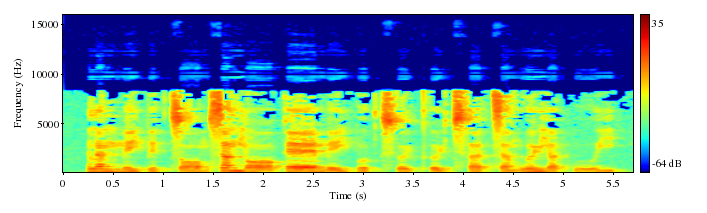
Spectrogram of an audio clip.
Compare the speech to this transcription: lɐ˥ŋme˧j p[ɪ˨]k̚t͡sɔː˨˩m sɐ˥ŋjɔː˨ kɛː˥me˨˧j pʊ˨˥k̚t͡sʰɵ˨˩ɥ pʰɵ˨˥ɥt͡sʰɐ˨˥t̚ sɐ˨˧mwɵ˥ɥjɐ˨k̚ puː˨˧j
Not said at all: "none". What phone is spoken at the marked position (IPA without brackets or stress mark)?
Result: ɪ˨˥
